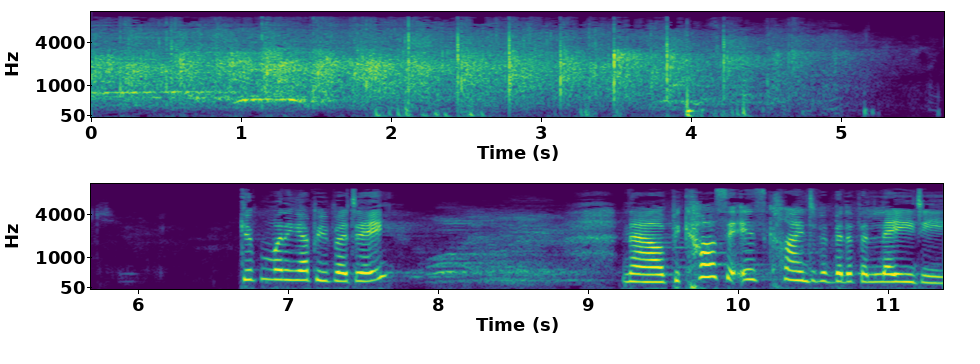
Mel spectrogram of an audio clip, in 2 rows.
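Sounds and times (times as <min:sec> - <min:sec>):
crowd applauding: 0:00.0 - 0:05.2
speech: 0:06.7 - 0:07.8, 0:09.2 - 0:11.3.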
